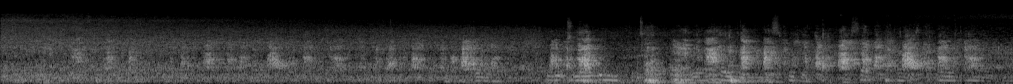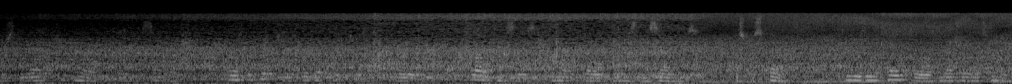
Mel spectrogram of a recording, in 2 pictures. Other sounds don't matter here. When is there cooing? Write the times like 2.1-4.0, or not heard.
not heard.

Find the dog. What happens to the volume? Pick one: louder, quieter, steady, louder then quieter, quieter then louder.
louder.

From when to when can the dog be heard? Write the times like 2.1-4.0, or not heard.
0.1-10.0.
